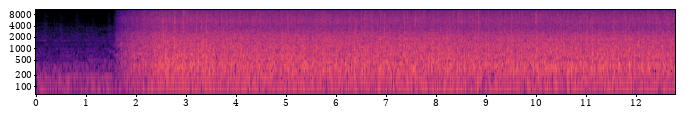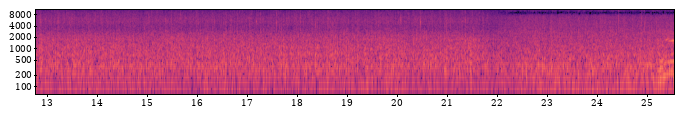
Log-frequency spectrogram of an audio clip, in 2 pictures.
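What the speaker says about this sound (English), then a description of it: "the afternoon summer rain showers caught up with us" Steady summer afternoon rain shower in a Louisiana state park campground, coming down hard in a dense, even hiss that starts abruptly and holds loud and unbroken, with no voices.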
